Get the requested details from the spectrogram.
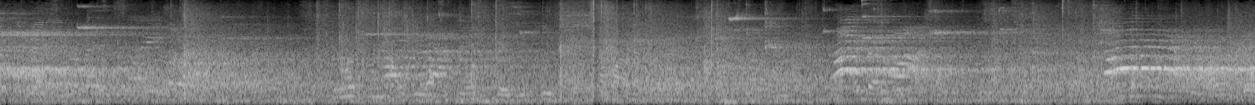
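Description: Young people chatter and call out in the background of a large echoing hall.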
